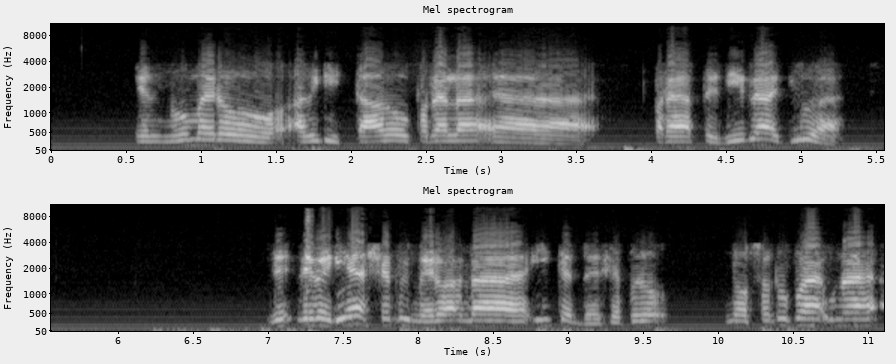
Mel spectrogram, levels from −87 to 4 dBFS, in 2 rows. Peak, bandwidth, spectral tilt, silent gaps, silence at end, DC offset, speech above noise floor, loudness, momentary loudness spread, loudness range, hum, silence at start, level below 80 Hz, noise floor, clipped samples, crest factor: -4 dBFS; 10.5 kHz; -3 dB/octave; none; 0 s; under 0.1%; 34 dB; -20 LUFS; 13 LU; 5 LU; 50 Hz at -55 dBFS; 0.55 s; -50 dBFS; -54 dBFS; under 0.1%; 18 dB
